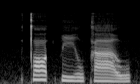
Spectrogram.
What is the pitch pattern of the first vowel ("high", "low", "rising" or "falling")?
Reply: high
